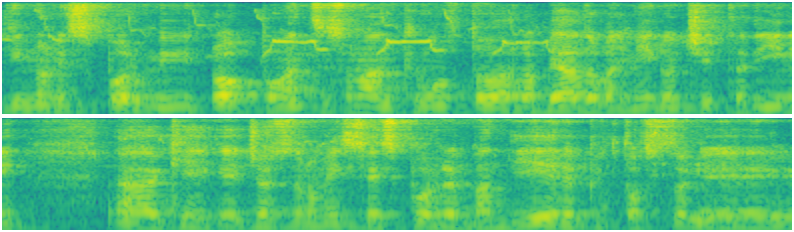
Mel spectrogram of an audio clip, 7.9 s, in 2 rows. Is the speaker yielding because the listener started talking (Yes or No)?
No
